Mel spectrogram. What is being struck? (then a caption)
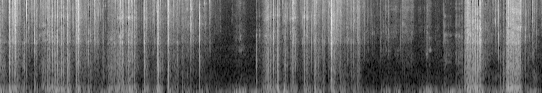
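Bar of soap cut with a metal blade. A metal blade held in the fingertips shaves and cuts flakes off the edge of a solid, rancid rectangular yellow bar of soap held in one hand, over a pile of soap shavings. Bright, crisp scraping and tearing cuts come in dense bursts with quieter pauses between them.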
